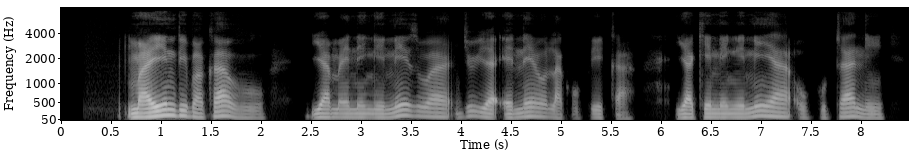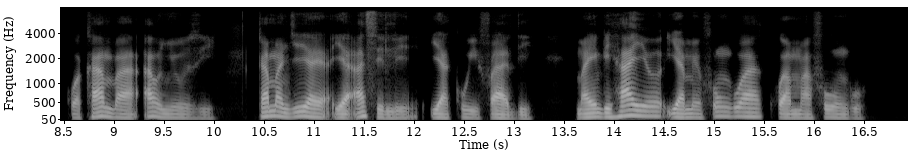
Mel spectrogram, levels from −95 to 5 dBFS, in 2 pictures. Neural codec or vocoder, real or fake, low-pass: autoencoder, 48 kHz, 32 numbers a frame, DAC-VAE, trained on Japanese speech; fake; 7.2 kHz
